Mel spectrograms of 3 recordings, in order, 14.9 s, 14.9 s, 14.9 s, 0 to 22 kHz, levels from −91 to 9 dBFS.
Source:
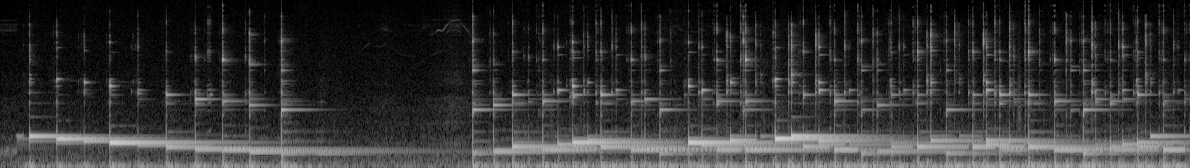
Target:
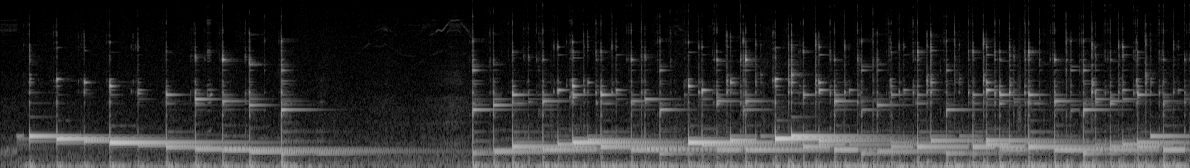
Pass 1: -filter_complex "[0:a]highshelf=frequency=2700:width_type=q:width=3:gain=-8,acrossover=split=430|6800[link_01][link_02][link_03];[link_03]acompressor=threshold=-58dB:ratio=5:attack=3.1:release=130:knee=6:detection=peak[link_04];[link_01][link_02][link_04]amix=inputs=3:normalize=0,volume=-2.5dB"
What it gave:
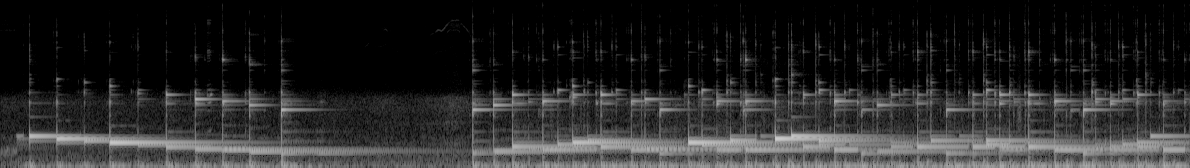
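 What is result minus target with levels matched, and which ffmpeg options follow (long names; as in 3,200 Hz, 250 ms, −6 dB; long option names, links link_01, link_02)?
4,000 Hz band −10.0 dB
-filter_complex "[0:a]acrossover=split=430|6800[link_01][link_02][link_03];[link_03]acompressor=threshold=-58dB:ratio=5:attack=3.1:release=130:knee=6:detection=peak[link_04];[link_01][link_02][link_04]amix=inputs=3:normalize=0,volume=-2.5dB"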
